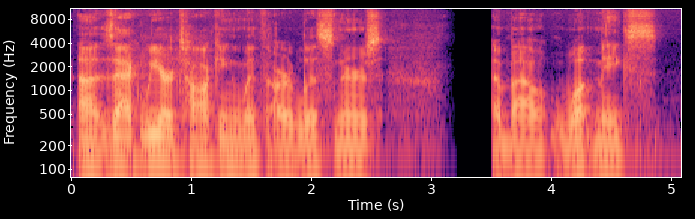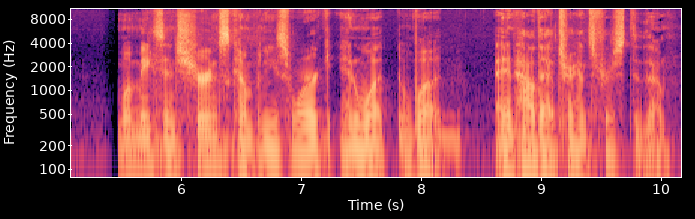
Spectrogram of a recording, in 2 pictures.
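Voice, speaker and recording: A man with a raspy voice co-hosting a podcast in casual chat, playful and joking, laughing often. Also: deep voice, steady tone, unhurried, no room sound, studio quality. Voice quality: raspy from shouting. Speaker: podcast co-host.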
